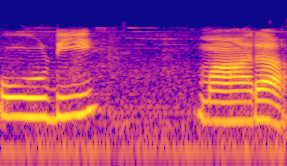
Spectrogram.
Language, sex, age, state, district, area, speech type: Marathi, female, 30-45, Maharashtra, Washim, rural, read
